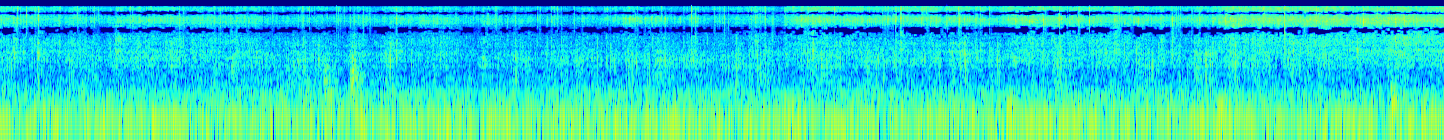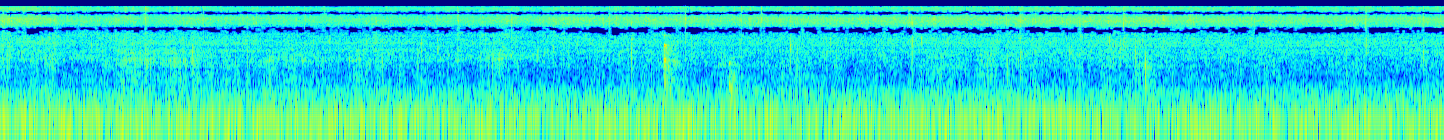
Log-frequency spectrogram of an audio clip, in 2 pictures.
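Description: Fried eggs and slices of steak frying in a nonstick pan: a steady sizzle that gets a little louder about a third of the way in, with a few faint clicks.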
